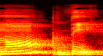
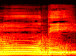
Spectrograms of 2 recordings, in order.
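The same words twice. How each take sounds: First: The first vowel sounds like an open 'aw'. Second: The first vowel sounds like a closed 'oh'. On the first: "আমি যদি বলি এই নদী" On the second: "আসলে এটার উচ্চারণ হবে নদী"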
